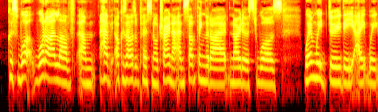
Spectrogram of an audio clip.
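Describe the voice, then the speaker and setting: In a plain, everyday voice, a woman speaks at a moderate pace with fairly even intonation and medium pitch. The recording is very clean and the background silent. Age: 40s. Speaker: podcast host. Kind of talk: interview chat.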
